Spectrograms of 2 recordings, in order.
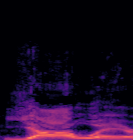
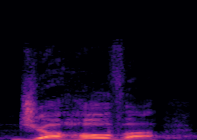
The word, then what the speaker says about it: Yahweh: In the Old Testament, whenever you see capital L-O-R-D, that is the divine name. That is what we say as Yahweh, or some people pronounce it Jehovah.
